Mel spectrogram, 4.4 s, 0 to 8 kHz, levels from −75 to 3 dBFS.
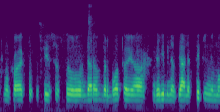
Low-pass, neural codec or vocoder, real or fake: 7.2 kHz; codec, 16 kHz, 6 kbps, DAC; fake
